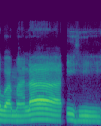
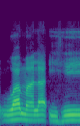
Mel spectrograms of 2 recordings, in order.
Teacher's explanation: alifnya tidak dibaca Maka jangan dibaca waalaihi ya tetapi waalaihi ya lamnya dibaca pendek ya Jangan dibaca panjang Karena di situ alifnya tidak terbaca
